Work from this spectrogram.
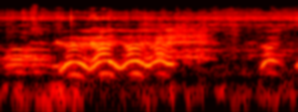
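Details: Sheep being bathed, with a quavering, wavering bleat that rises and falls several times over about a second, then a shorter bleat, while people shout loudly nearby.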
